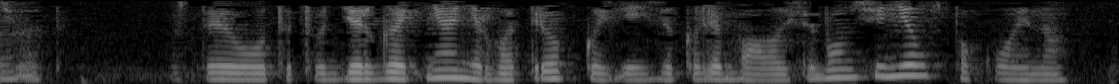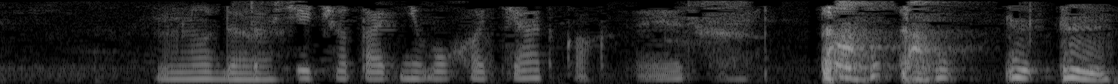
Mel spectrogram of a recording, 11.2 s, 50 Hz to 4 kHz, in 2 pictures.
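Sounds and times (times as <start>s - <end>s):
speech: 1.0s - 5.4s, 6.4s - 11.1s
person coughing: 9.7s - 11.1s.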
